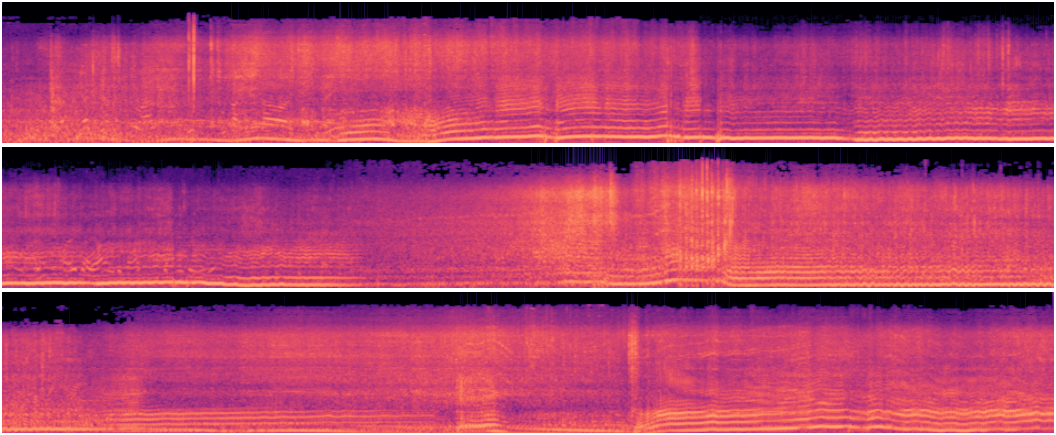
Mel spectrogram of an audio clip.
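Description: Rally cars at full throttle on a gravel stage, one after another: engines held at high revs with quick gear changes, the pitch dropping sharply as each car goes by.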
